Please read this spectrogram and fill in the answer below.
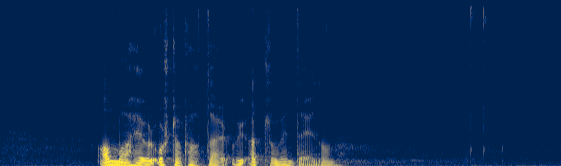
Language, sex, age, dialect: Faroese, male, 61+, Norðuroyggjar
